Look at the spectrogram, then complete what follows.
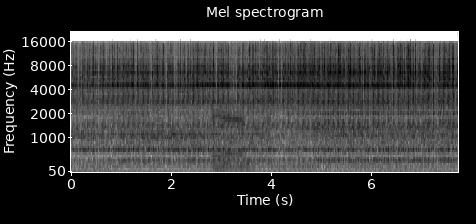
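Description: Torque tube of a 2005 C6 Corvette automatic turning with the engine running, heard up close under the car: a steady mechanical running noise with a constant high whine. This is the noise of a worn torque tube that needs rebuilding.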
